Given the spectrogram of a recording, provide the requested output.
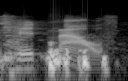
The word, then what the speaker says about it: Tidmouth: spreading my way to Tidmouth it's pronounced tit mouth uh and I'm out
